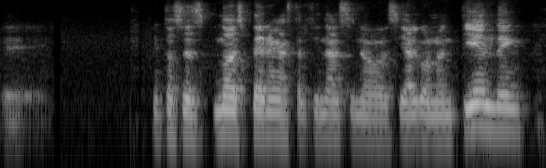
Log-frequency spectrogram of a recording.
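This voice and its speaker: A man's voice: medium pitch, moderate pace, muffled recording. A man from Ecuador giving an online technical lecture, hesitating often with fillers and restarts.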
